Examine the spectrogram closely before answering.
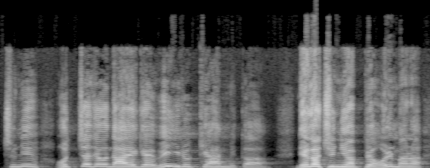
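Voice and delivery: high, loud whining plea to the Lord; complaining cry. Retold or imitated. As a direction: wail at God like a hurt believer. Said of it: "막 이렇게". (서운한 신자가 주님께 높고 크게 하소연하듯)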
